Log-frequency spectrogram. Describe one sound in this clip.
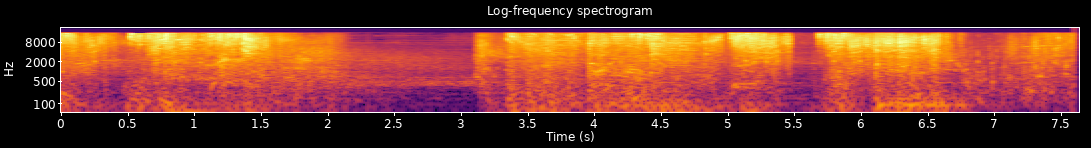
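Game combat effects clash and crackle in quick bursts.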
